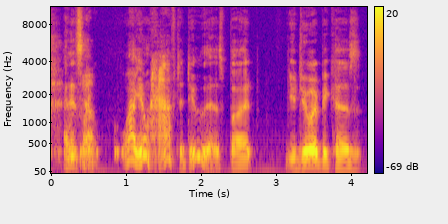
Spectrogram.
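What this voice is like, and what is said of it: Usual voice. Nothing is said of it.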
